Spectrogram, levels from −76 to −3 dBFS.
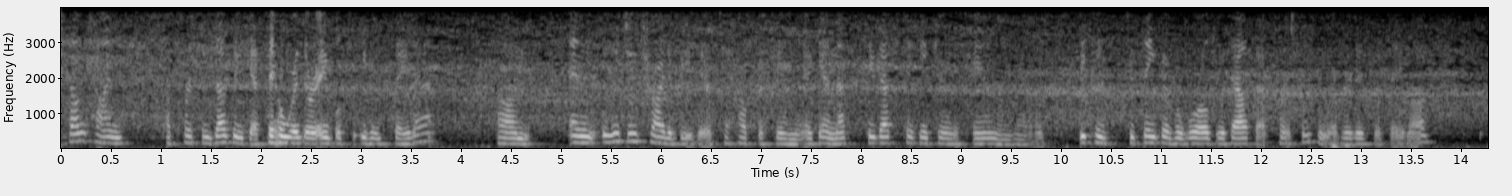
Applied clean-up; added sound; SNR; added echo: none; Train; 9 dB; none.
